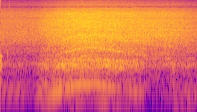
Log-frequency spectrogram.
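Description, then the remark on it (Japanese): A Porsche sports car engine revs up loudly while being driven in a city, its pitch climbing then settling back down in a single throaty surge, with no voices over it. “実際にポルシェに乗ってエンジン音を体験！！”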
